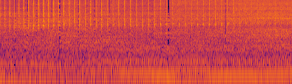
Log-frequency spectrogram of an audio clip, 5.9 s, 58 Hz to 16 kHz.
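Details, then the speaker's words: 1989 Oldsmobile Toronado Trofeo just out of storage, at start-up: quick, even light tapping over idle that eases after a few seconds; a loose bolt is suspected. "You hear the way it was tapping though when it started? I didn't like that."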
